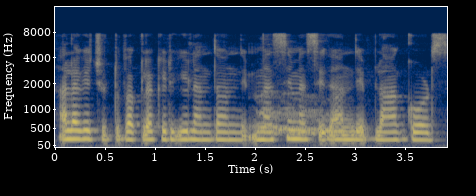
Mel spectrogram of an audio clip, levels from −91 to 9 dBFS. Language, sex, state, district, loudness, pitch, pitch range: Telugu, female, Andhra Pradesh, Sri Satya Sai, -16 LUFS, 205 Hz, 200-215 Hz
